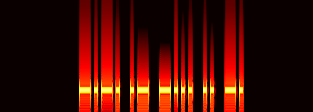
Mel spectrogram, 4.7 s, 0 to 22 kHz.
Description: Morse code, heard as a keyed tone, about 22 wpm, 700 Hz. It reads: CABIN
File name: 5 Letter Words - First 3 Letters Given - 22wpm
